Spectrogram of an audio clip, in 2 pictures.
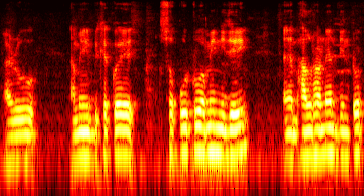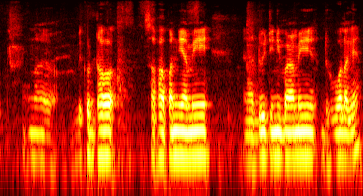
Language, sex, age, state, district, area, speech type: Assamese, male, 45-60, Assam, Golaghat, urban, spontaneous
